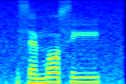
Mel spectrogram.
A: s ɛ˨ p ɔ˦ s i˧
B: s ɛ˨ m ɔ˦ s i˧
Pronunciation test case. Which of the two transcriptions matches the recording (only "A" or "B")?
B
